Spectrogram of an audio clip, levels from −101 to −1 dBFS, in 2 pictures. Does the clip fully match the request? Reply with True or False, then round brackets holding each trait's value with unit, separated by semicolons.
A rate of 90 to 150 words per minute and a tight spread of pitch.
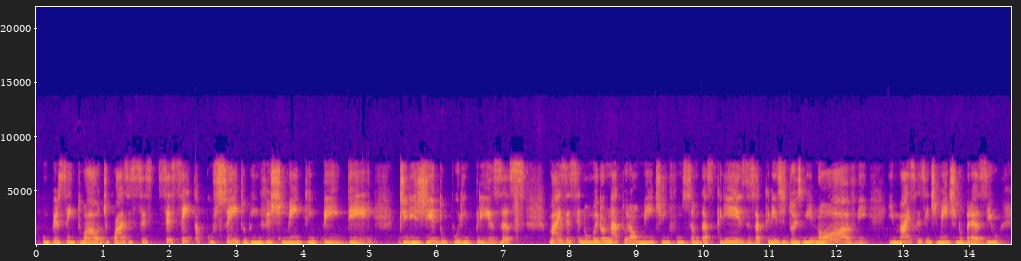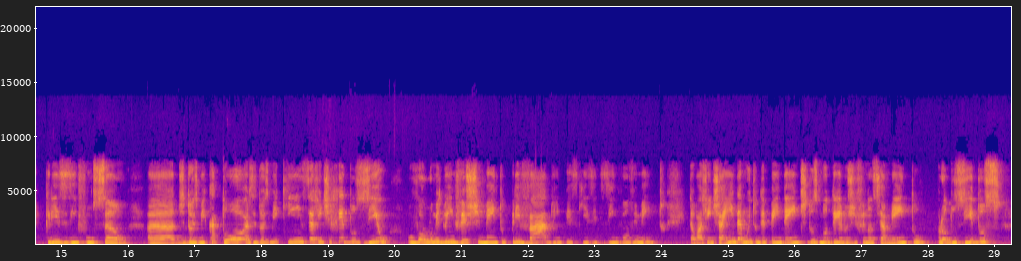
True (125 wpm; 2.2 semitones)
